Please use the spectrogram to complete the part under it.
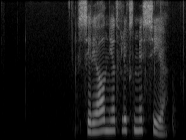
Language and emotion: Russian, neutral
